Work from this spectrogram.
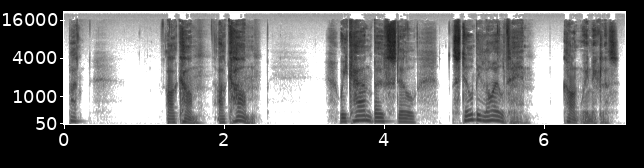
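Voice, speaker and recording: Man voicing a soft, grave, tender lady. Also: medium pitch, sing-song, a little slow, husky, no echo, clean studio sound, pitched above the performer's own voice, exaggerated voice. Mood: agitated. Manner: soft, hushed, hesitant.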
